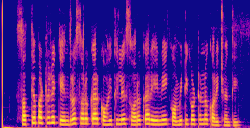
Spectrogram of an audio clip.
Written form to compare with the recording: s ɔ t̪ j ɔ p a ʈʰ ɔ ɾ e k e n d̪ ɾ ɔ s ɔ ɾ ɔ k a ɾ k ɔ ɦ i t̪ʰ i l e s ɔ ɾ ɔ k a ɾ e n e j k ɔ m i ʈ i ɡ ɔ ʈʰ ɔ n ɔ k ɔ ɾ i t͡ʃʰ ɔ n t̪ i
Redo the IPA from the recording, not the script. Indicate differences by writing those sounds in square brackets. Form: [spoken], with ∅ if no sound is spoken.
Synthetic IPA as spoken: s ɔ t̪ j ɔ p a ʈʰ ɔ ɾ e k e n d̪ ɾ ɔ s ɔ ɾ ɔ k a ɾ k ɔ ɦ i t̪ʰ i l e s ɔ ɾ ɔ k a ɾ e n e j k ɔ m i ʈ i ɡ ɔ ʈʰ ɔ n ɔ k ɔ ɾ i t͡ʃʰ ɔ n t̪ i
